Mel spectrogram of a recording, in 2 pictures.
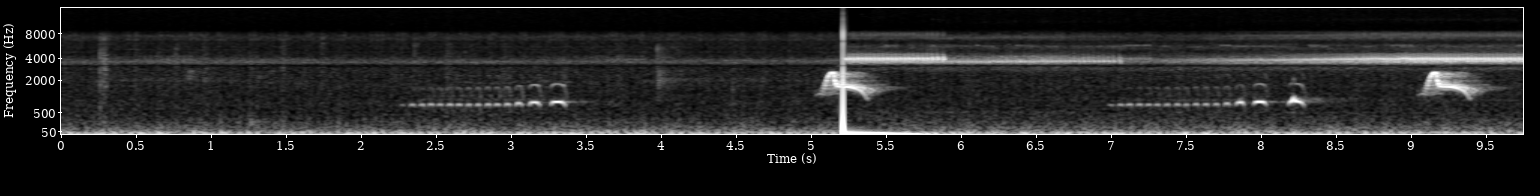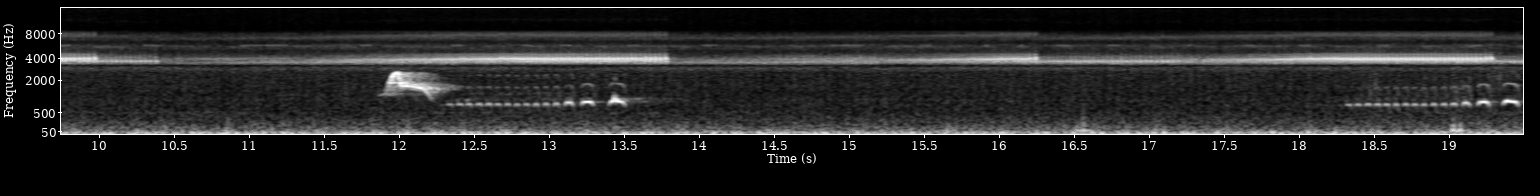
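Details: Scary-sounding fox call on an animal trail in Brazil: paired notes, a sharp descending cry then a flatter lower tone, repeated about every two to three seconds, with one loud click and a constant high electronic hum.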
